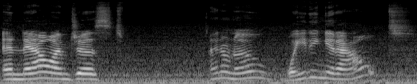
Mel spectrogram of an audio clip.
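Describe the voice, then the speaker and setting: A woman speaks at a very slow pace. The room echo is audible and background noise is noticeable. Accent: American. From US South. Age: 60s. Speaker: lifestyle vlogger. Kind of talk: personal vlog monologue. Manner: reflective, conversational.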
